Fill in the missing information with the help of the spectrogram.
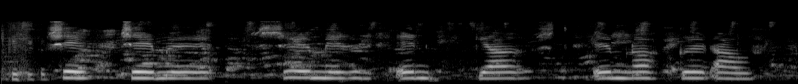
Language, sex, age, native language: Icelandic, female, 7, Icelandic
